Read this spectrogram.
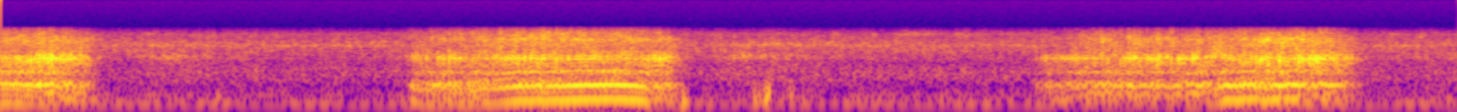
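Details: Adult snoring nightly: loud, rumbling, drawn-out snores about every three seconds with quieter breaths between; snoring.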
